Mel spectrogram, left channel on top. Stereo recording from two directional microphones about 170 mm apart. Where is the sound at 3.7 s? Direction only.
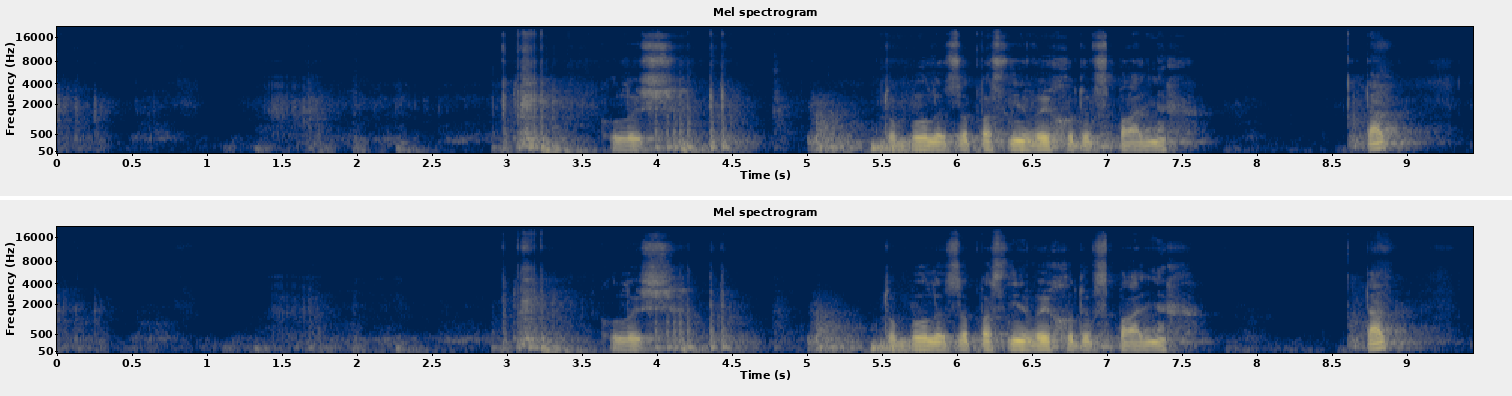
20° right (ahead or behind).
